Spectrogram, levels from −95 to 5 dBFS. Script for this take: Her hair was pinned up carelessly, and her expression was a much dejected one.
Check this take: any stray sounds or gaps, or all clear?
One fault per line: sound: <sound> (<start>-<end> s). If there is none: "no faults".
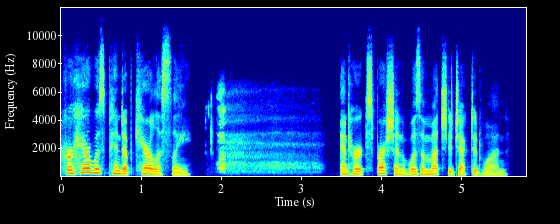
sound: sigh (1.8-3.3 s)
